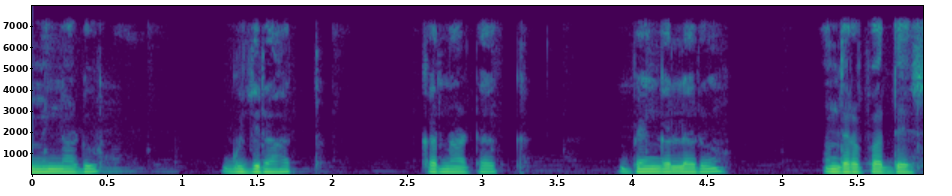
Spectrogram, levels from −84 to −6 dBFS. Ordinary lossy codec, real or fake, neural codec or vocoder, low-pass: none; real; none; 7.2 kHz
